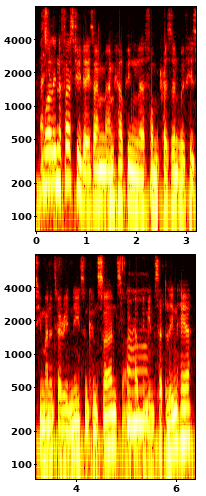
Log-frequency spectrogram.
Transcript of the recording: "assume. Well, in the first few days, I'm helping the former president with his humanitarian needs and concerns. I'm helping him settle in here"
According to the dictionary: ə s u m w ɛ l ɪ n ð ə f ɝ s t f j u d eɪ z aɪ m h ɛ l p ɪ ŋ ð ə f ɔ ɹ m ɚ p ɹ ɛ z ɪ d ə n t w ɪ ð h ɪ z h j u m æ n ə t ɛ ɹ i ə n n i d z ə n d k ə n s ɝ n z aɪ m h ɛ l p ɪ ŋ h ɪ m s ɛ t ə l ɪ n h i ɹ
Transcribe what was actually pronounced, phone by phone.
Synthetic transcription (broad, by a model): w ɛ l ɪ n ð ə f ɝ s t f j u d eɪ z aɪ m h ɛ l p ɪ ŋ ð ə f ɔ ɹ m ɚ p ɹ ɛ z ɪ d ə n t w ɪ ð ɪ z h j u m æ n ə t ɛ ɹ i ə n n i d z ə n k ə n s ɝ n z aɪ m h ɛ l p ɪ ŋ h ɪ m s ɛ t l ɪ n h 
